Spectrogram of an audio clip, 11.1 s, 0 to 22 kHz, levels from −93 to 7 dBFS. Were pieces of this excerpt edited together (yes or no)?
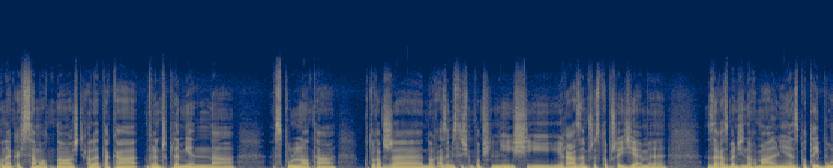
yes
